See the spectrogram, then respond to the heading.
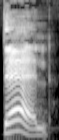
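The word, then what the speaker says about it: دال: This is dal.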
